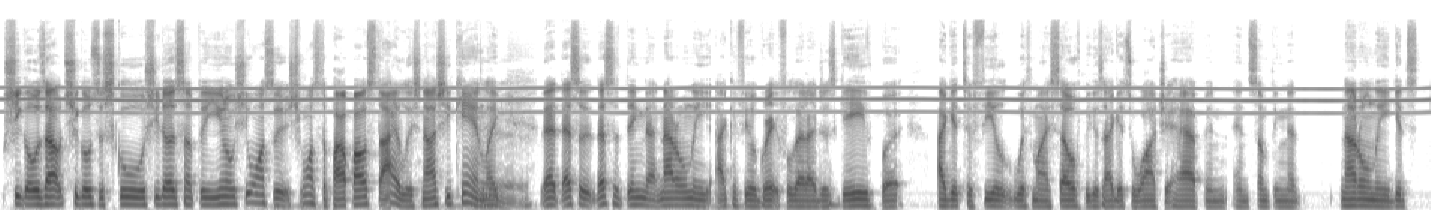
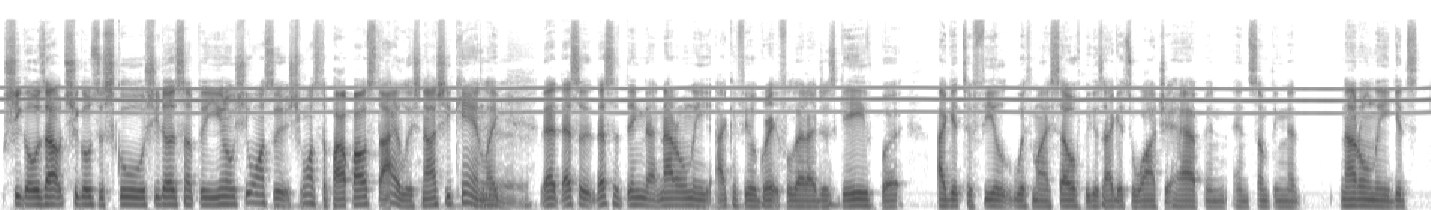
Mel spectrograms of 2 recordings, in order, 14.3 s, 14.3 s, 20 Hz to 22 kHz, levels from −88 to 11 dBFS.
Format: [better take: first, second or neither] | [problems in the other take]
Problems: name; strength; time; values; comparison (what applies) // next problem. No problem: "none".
neither | high-pitched whine; noticeable; throughout; 3 kHz, 10 dB below the speech; the same in both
